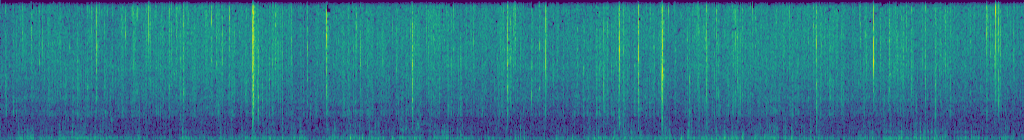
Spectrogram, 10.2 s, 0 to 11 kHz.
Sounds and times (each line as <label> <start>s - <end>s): camp fire with lots of pops and hisses 0.0s - 10.2s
